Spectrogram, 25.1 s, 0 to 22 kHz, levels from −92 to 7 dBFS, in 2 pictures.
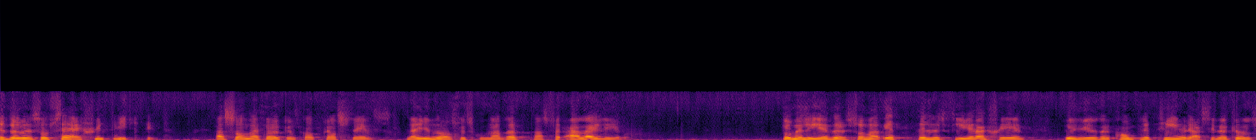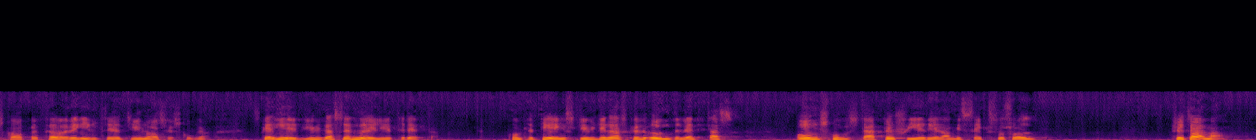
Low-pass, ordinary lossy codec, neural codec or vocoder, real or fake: none; none; codec, 16 kHz, 2 kbps, FreqCodec, smaller model; fake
